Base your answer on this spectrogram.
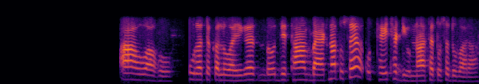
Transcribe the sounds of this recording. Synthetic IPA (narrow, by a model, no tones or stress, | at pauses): aːɦoːaːɦoː | puːɾaːt͡ʃəkːəloaːiːɡɛːd͡ʒɪt̪ʰːãːbɛːʈʰnaːt̪ʊsẽːʊt̪ʰːeːiːt͡ʃʰəɖiːʊnːaːsɛ̃ːt̪ʊsẽːd̪obaːɾaː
